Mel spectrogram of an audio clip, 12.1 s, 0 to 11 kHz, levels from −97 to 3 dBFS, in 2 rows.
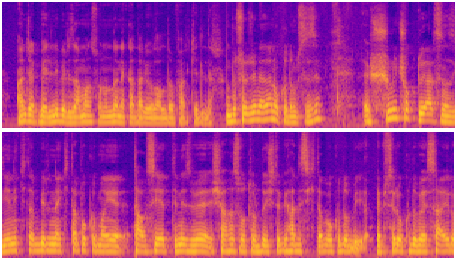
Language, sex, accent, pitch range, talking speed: Turkish, male, native, 105-130 Hz, 195 wpm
